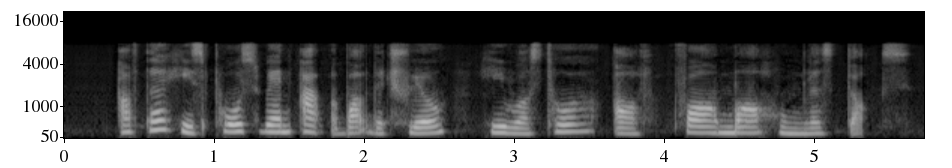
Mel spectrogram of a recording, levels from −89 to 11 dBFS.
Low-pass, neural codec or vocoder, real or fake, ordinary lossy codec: none; codec, 16 kHz, 2 kbps, FreqCodec, larger model; fake; none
